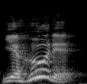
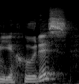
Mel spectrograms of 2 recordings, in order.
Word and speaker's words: Yehudit: So Yehudit, and that was her name. Very often the wives of sages aren't named, but she is Yehudit, or more Ashkenaz pronunciation, Yehudis.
